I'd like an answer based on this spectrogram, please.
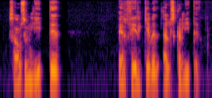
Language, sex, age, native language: Icelandic, male, 40-49, Icelandic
